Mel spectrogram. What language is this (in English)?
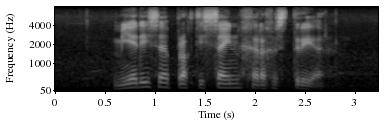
Afrikaans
